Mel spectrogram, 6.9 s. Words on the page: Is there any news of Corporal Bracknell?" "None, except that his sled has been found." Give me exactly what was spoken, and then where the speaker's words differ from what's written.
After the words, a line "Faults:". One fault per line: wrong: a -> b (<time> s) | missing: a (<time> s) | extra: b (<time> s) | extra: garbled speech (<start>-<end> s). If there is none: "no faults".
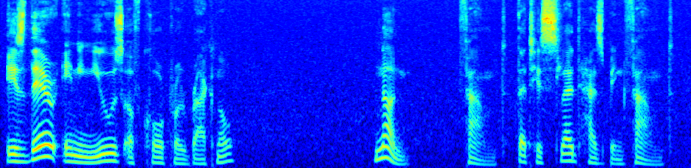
Is there any news of Corporal Bracknell?" "None, found that his sled has been found."
Faults:
wrong: except -> found (4.6 s)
